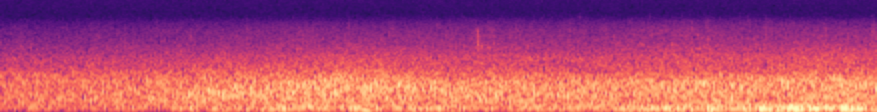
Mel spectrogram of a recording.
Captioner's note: light wind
